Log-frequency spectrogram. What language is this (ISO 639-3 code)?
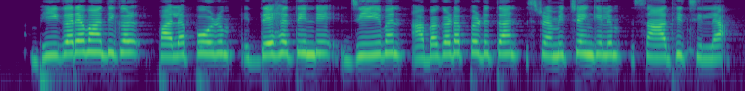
mal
